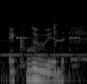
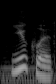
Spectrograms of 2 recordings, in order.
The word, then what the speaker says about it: Euclid: every now and then tries to escape, it's ecluid. Fuck it, I can't take it anymore. How do you pronounce that? Google is my friend. Pronounce this word. Euclid.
